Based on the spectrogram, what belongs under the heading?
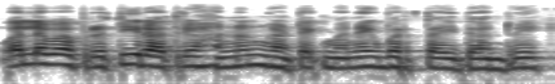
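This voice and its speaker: A woman's voice: medium pitch, steady tone, quick pace, a little mellow, lightly acted. A woman voicing a middle-aged mother-in-law who argues and reproaches her husband. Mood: reproachful. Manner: reproachful, arguing.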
